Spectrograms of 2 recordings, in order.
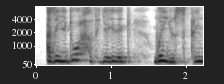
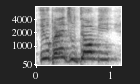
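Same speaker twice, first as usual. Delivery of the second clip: ordinary talk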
